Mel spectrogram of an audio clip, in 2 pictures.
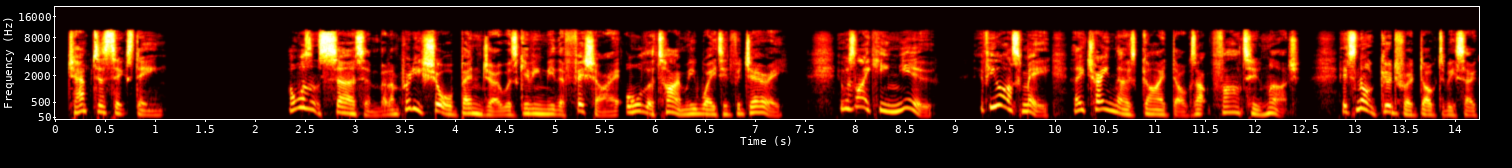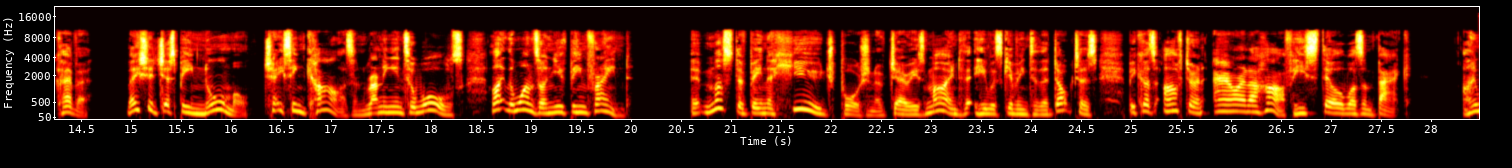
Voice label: audiobook narrated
